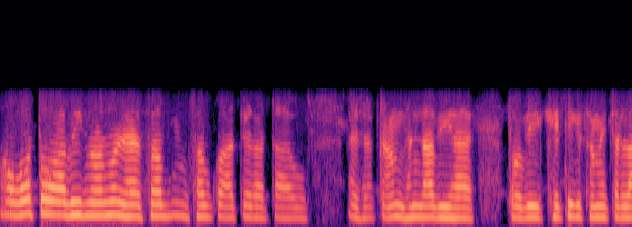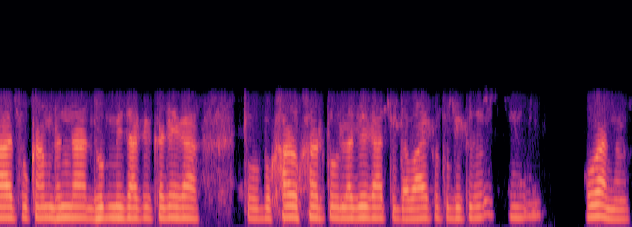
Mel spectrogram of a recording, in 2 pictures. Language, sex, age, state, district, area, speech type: Maithili, male, 18-30, Bihar, Samastipur, rural, conversation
